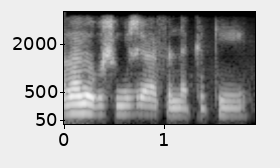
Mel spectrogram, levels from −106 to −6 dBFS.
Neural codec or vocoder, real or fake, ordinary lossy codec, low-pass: codec, 16 kHz, 1 kbps, X-Codec, HuBERT features, trained on balanced general audio; fake; none; 3.6 kHz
